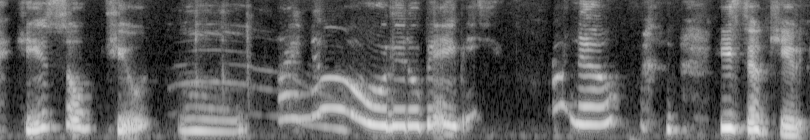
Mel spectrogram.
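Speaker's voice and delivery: high cooing pet voice. Real, not acted. Owner cooing to her new stray cat, high baby talk.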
